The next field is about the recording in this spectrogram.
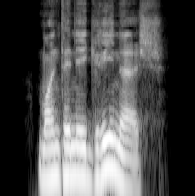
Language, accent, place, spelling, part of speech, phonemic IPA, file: German, Germany, Berlin, montenegrinisch, adjective, /mɔnteneˈɡʁiːnɪʃ/, De-montenegrinisch.ogg
- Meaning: of Montenegro; Montenegrin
